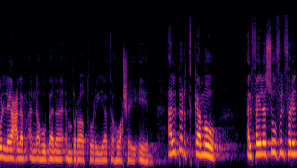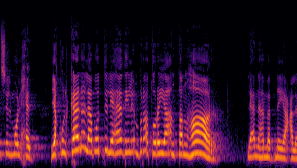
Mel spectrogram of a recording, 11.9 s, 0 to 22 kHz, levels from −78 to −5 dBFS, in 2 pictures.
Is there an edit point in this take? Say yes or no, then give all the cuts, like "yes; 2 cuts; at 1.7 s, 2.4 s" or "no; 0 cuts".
yes; 1 cut; at 2.5 s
